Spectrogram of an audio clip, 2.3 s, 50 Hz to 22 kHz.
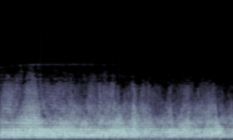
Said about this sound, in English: The 37-year-old man named Mr. Wang used an engine from a remote-controlled jet.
